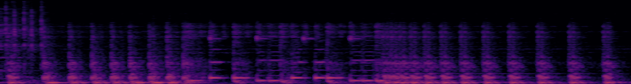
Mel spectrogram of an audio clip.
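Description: Electronic game tune from a fruit slot machine while a round is played: short beeping notes over a quick, even ticking beat as its lights chase around the board.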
